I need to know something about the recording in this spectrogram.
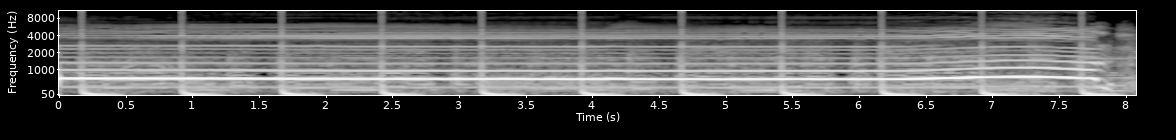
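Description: A football commentator's drawn-out cry of "gol", one held note of about eight seconds that lifts slightly near the end and stops just before the end. Under it, background music with a steady beat.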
